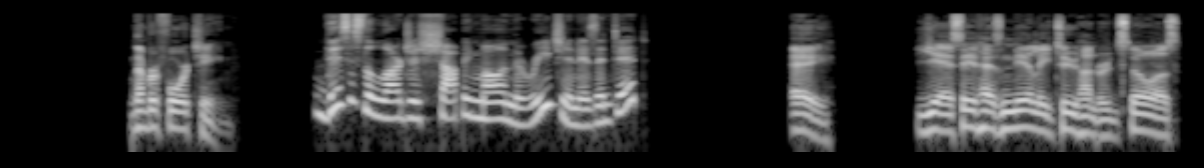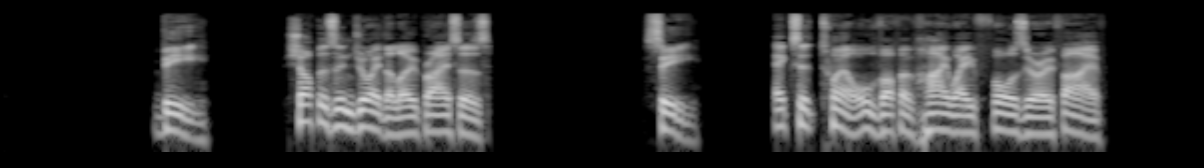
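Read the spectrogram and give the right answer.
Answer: A: Yes, it has nearly 200 stores.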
